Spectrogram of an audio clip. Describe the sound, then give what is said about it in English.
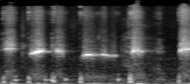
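A person whistles a string of short, bird-like chirps and trills, rising and falling in quick bursts with brief gaps, fairly loud, imitating a bird's call. “I thought since she was a bird, she would go...”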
